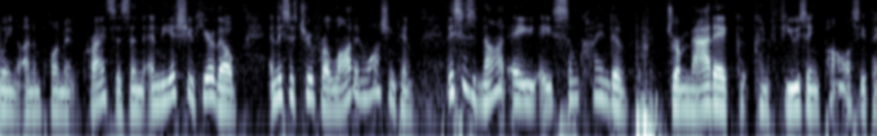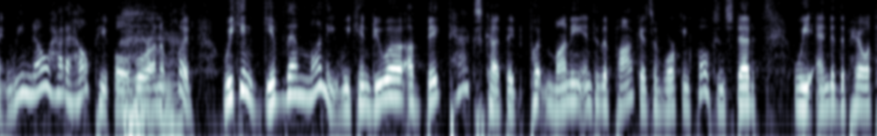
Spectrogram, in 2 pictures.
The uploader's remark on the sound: On location at the 2013 Aspen Ideas Festival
